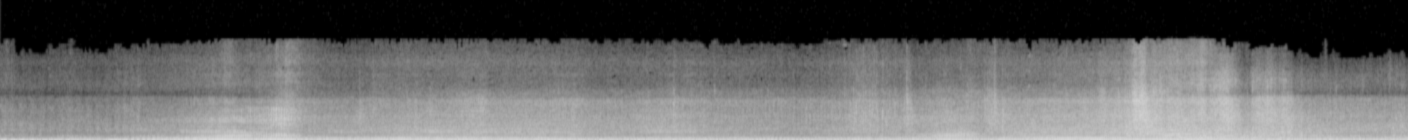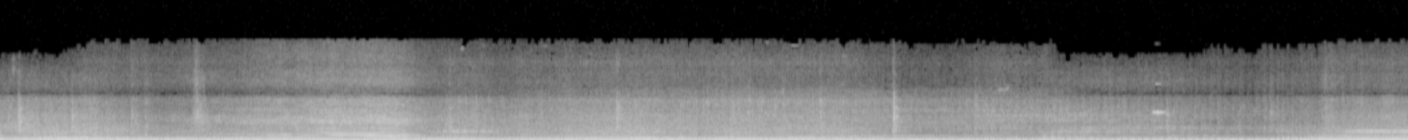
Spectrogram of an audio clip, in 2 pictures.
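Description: Off-road vehicle engine revving up and dropping back again and again, with the throttle opened in surges every few seconds.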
